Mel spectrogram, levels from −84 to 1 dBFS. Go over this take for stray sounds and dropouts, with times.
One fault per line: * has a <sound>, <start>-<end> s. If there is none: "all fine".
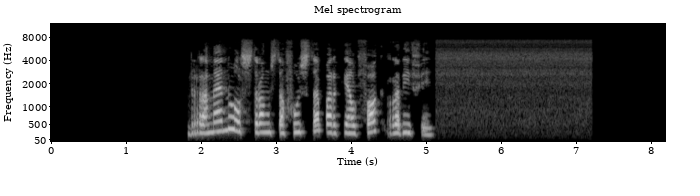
all fine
